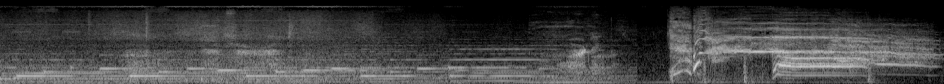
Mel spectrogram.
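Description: A woman, Drew Barrymore's amnesiac character in the film 50 First Dates, lets out loud, piercing screams with wavering pitch, bursting in near the end after a stretch of busy, tonal background sound.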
